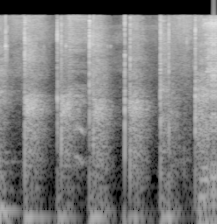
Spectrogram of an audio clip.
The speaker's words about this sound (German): Das ist ja mal Applaus wert, Alter.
